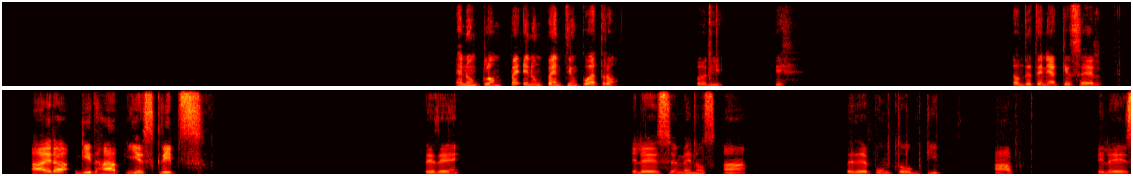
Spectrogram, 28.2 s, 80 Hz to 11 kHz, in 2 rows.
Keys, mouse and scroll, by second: 0.9-1.4 typing, 8.7 Return, 17.7-19.5 typing, 20.5-22.7 typing, 23.7-28.1 typing.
